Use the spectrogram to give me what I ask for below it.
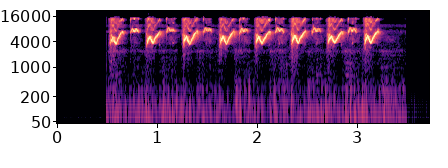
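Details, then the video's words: Gelatik batu, the cinereous tit, in full steady song: ten quick upward-sweeping high whistles, each followed by a brief higher note, repeated almost three times a second in one unbroken three-second run. "Suara GELATIK BATU GACOR"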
